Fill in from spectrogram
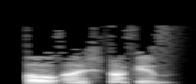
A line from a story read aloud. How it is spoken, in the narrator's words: Tass said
